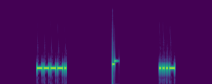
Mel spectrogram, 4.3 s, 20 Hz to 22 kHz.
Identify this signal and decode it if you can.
Morse code, heard as a keyed tone, about 36 wpm, 700 Hz. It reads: 9 V
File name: Single-Letter-Number-35wpm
